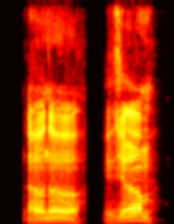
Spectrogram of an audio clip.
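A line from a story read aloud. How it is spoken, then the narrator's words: Grumbled. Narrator (Russian): пробурчал чекист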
